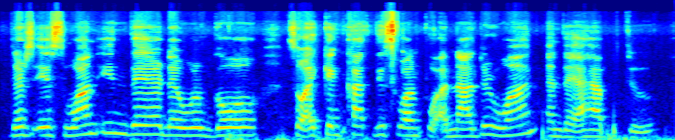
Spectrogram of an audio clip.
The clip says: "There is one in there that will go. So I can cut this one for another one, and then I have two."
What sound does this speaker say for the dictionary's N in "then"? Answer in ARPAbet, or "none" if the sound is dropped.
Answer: none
